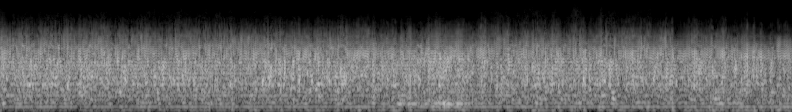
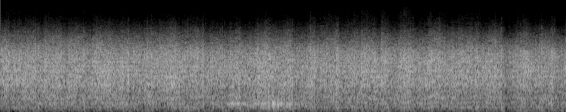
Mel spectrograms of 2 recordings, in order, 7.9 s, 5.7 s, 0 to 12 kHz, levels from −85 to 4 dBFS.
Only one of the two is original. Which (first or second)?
second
